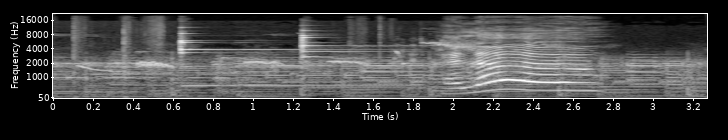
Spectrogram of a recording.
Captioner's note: doorbell rings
